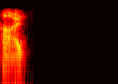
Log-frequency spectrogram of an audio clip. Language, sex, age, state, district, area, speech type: Gujarati, male, 30-45, Gujarat, Surat, urban, conversation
